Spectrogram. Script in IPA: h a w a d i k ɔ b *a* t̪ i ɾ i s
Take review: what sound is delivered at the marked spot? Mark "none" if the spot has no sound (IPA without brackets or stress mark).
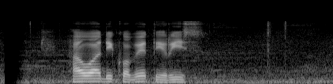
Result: ɛ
